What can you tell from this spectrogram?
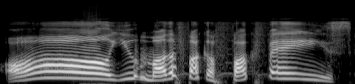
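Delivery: high, very loud drawn-out cursing yell; pissed off. Retold or imitated. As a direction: explode at the caller in mock fury. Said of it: "he gets, like, pissed".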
